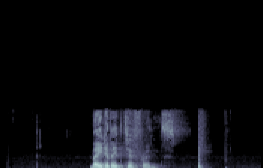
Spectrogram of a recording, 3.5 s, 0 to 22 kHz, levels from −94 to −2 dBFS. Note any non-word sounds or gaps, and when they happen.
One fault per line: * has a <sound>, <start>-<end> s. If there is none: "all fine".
* has a thud, 2.6-2.8 s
